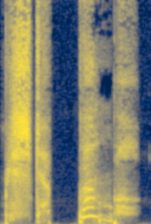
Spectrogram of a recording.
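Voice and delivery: shocked high whisper. Acted. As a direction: gasp it out in a whisper. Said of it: "cried that discreet lady in a whisper".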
